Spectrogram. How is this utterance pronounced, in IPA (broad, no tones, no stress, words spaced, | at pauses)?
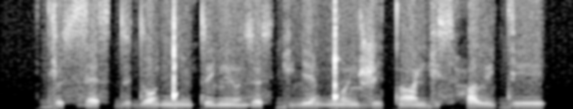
djɵszæsdœdɔ ŋ͡ǃĩtœlʲõ zœsɡʲølʲɑ ŋ͡ǃõlʲʐitɑ̃ ɡʲøshɑlølʲde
